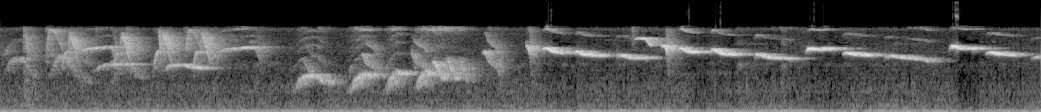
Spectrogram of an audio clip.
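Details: Wambi mini in loud song, recorded for training other songbirds: rapid chatter and lower scratchy notes, then a clear series of about six long, bright, down-slurred whistles repeated roughly every half second.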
